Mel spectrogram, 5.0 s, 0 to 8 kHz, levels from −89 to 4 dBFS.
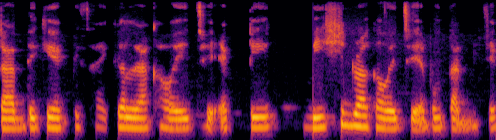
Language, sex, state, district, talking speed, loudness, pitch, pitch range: Bengali, female, West Bengal, Purulia, 155 wpm, -18 LUFS, 180 Hz, 170-190 Hz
